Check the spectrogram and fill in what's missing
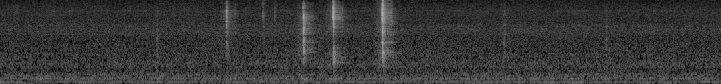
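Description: Fingertips with short nails tap the hollow plastic key caps of a full-size black plastic computer keyboard resting on a counter, with both hands typing. Four sharp, bright clicks sound in quick succession mid-clip, each dying away almost at once. A steady, quiet low hum runs underneath throughout.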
